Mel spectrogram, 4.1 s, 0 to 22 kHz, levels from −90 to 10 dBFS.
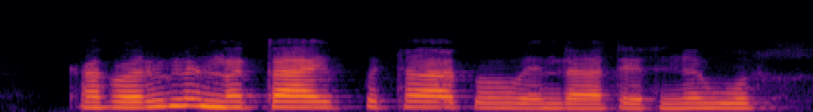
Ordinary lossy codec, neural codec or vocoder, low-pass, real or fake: none; codec, 16 kHz, 1.1 kbps, Voila-Tokenizer; 5.4 kHz; fake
